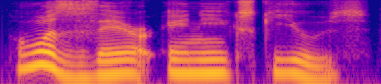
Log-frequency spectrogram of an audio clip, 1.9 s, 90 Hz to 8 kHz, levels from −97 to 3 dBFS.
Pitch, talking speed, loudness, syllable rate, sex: 165 Hz, 125 wpm, -18 LUFS, 4.8 syllables/s, male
